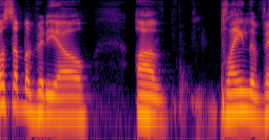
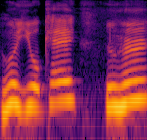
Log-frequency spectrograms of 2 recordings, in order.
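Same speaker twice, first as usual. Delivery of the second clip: mock concern, higher and louder; 7 semitones higher, 4 dB louder than usual. Retelling the dad's viral video moment, imitating fake concern. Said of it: "putting up an act".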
